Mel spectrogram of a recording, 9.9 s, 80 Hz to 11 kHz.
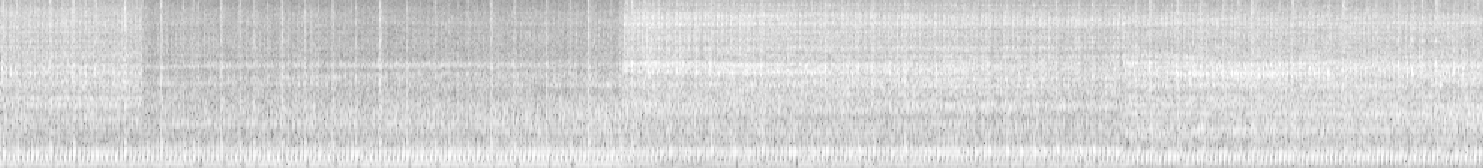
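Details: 1974 Honda MT250 Elsinore two-stroke on its first start after a full restoration, running on reserve fuel: a crisp, steady idle with an even popping beat and no knocks or rattles. Normal running.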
